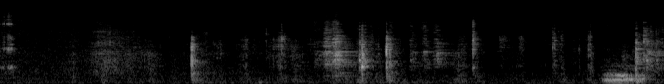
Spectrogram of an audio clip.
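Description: Scattered light clicks and knocks of metal parts and tools being handled during engine and gearbox assembly, with a duller thump near the end.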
